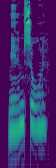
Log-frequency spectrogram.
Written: mellemzone

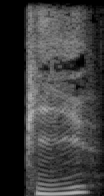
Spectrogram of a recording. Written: pige

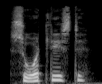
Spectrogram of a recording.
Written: sortliste

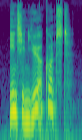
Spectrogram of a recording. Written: ingeniørkunst

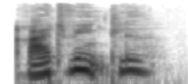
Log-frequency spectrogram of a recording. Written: retvinklet

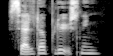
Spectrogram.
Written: saltopløsning

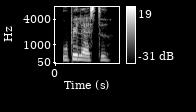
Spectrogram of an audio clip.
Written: ubelastet

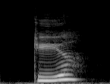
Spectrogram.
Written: dyr

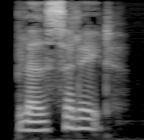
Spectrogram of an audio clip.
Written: bladsalat

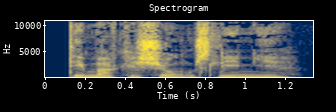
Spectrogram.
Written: DEMARKATIONSLINJES

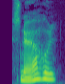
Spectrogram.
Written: snørehul

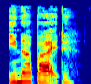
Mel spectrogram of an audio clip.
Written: indarbejde

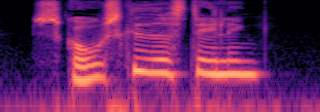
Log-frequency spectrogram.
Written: skovskiderstilling

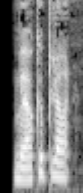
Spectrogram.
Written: mørkeblond

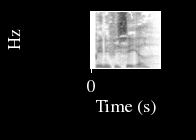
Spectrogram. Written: beneficeret

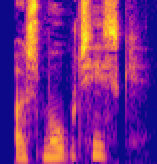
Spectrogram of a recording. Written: osmotisk

